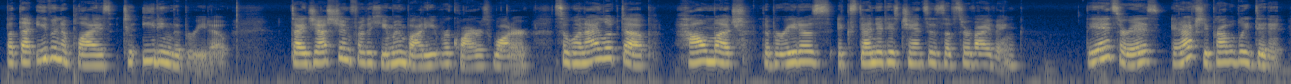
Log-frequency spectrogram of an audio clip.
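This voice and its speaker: A woman's voice: mid-range voice, normal speed. A young adult woman hosting a solo podcast, chatty, with self-deprecating asides. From United States. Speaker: podcast host.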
